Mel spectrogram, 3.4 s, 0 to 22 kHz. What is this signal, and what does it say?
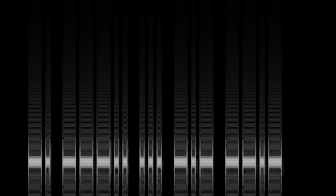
Morse code, heard as a keyed tone, about 28 wpm, 700 Hz. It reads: N8SKQ
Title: USA Call Signs - 2x Character Spacing - 28wpm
